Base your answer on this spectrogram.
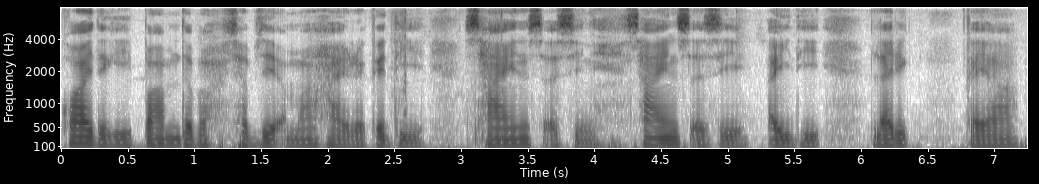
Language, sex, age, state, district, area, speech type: Manipuri, male, 18-30, Manipur, Kakching, rural, spontaneous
